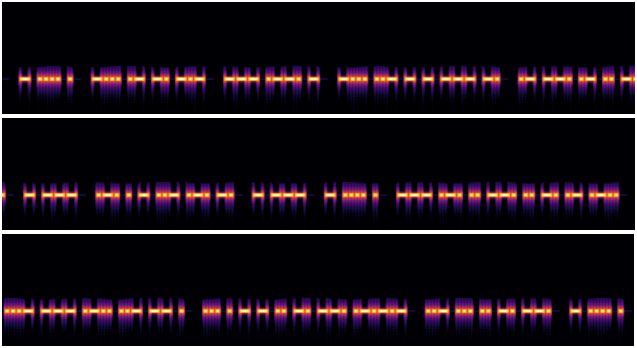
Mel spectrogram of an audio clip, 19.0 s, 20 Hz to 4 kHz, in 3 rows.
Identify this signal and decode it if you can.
Morse code, heard as a keyed tone, about 40 wpm, 750 Hz. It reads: THE BANK OPT BUTTON AGAIN TO RETURN TO THE ORIGINAL VOLUME SETTING. USING THE
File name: Morse / 40WPM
